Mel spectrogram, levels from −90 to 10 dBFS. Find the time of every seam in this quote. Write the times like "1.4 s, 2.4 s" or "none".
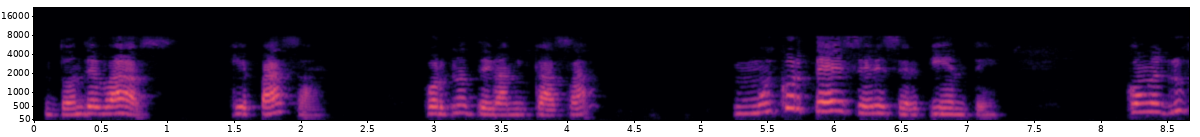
3.1 s, 3.5 s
